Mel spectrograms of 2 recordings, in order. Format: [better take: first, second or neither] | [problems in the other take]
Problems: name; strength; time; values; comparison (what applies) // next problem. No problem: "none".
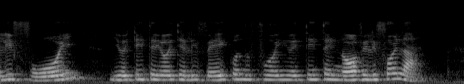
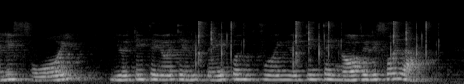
first | background sound (Crushing); 15 dB below the speech // room echo; dies away in 0.7 s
